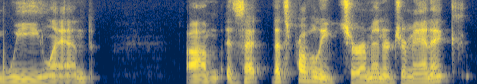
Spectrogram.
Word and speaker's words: Wieland: Oh, it looks like I correctly pronounced Sean's last name, Wieland.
